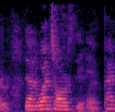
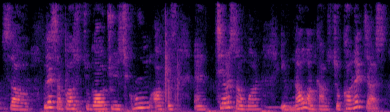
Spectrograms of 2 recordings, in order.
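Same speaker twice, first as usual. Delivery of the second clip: usual speaking voice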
